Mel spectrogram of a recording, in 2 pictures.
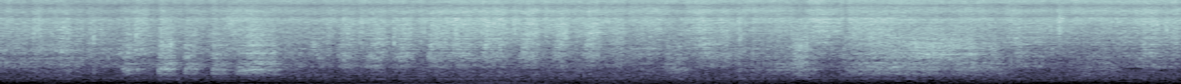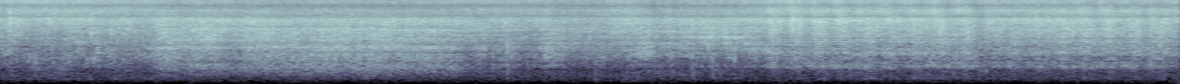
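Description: Water sprays from a shower head and splashes into a basin.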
